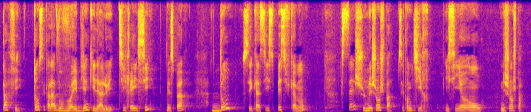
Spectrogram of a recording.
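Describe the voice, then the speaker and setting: A woman teaching French grammar in a live online lesson. She patiently repeats each word slowly and asks viewers questions. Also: mid-range voice, animated, a little mellow.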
